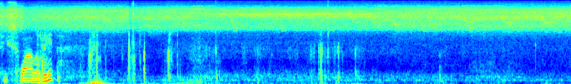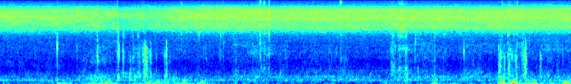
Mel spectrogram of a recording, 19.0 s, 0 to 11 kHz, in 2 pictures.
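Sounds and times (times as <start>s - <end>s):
insects buzzing: 0.0s - 19.0s
handling clicks and knocks: 0.6s - 4.4s.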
